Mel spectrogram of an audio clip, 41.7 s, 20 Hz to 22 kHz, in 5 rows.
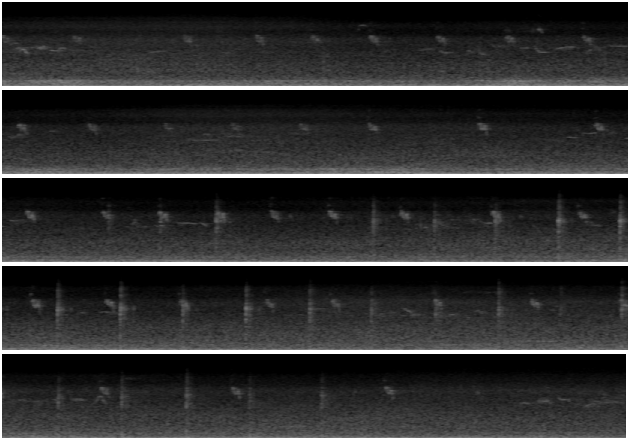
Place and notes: allotment, Treptow, Berlin - garden ambience
lovely garden plot, this spot is directly affected by the planned motorway, the two houses at the end of nearby Beermannstr. will disappear too.
Sonic exploration of areas affected by the planned federal motorway A100, Berlin.
(SD702, Audio technica BP4025)
17 May, ~16:00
